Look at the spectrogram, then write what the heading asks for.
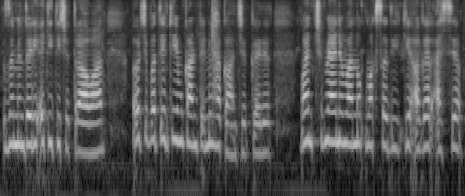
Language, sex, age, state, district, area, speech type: Kashmiri, female, 18-30, Jammu and Kashmir, Srinagar, rural, spontaneous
